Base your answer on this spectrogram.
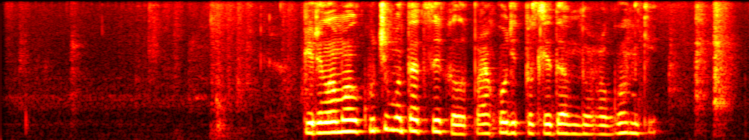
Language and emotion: Russian, neutral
